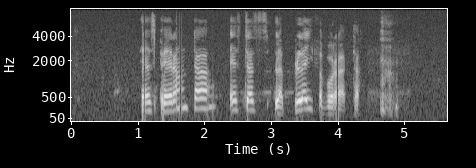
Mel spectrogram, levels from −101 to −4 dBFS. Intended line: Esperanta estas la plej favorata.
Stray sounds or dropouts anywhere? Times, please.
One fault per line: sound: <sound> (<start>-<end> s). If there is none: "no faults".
sound: cough (4.6-4.9 s)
